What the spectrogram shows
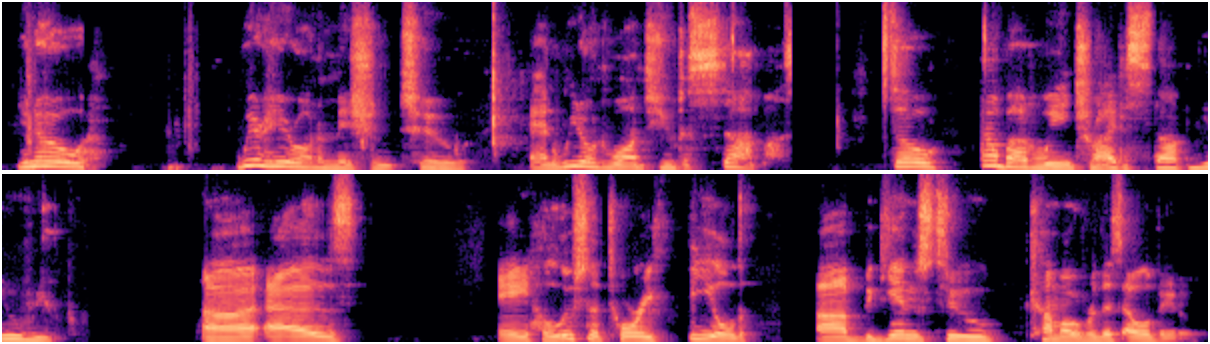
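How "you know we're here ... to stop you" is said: hushed stage whisper. Voicing cultists who threaten the party: hushed half-whispered voices. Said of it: "they say in hushed, whispered voices".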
